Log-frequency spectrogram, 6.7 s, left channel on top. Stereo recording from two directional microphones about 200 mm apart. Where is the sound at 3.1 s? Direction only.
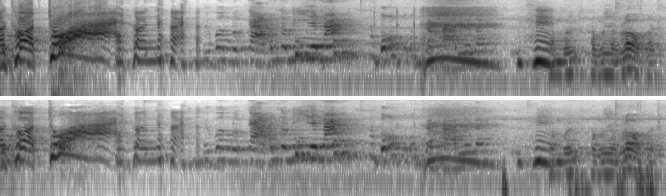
20° left (ahead or behind).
